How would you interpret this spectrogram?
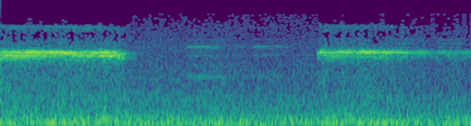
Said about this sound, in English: The whistle? Yes, the signal, Lowry.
